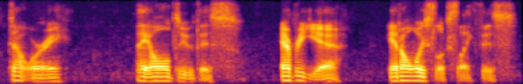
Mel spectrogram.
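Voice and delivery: lightly voiced guide, low and soft; low, softly spoken reassurance; quiet reassurance. Rowan reassuring Penelope in the bookshop, quietly.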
